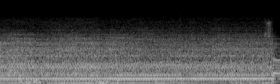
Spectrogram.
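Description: A Rush 132 drill grinder runs steadily, grinding a plug lead on a tap against the side face of its wheel, with a constant loud motor hum and whine throughout.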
